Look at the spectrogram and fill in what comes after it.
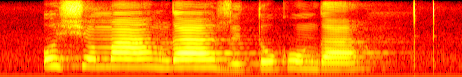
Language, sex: Venda, female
